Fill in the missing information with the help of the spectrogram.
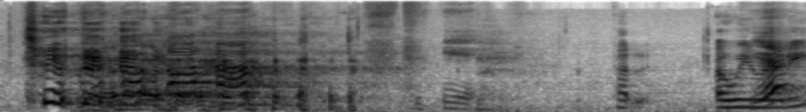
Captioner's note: laugh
